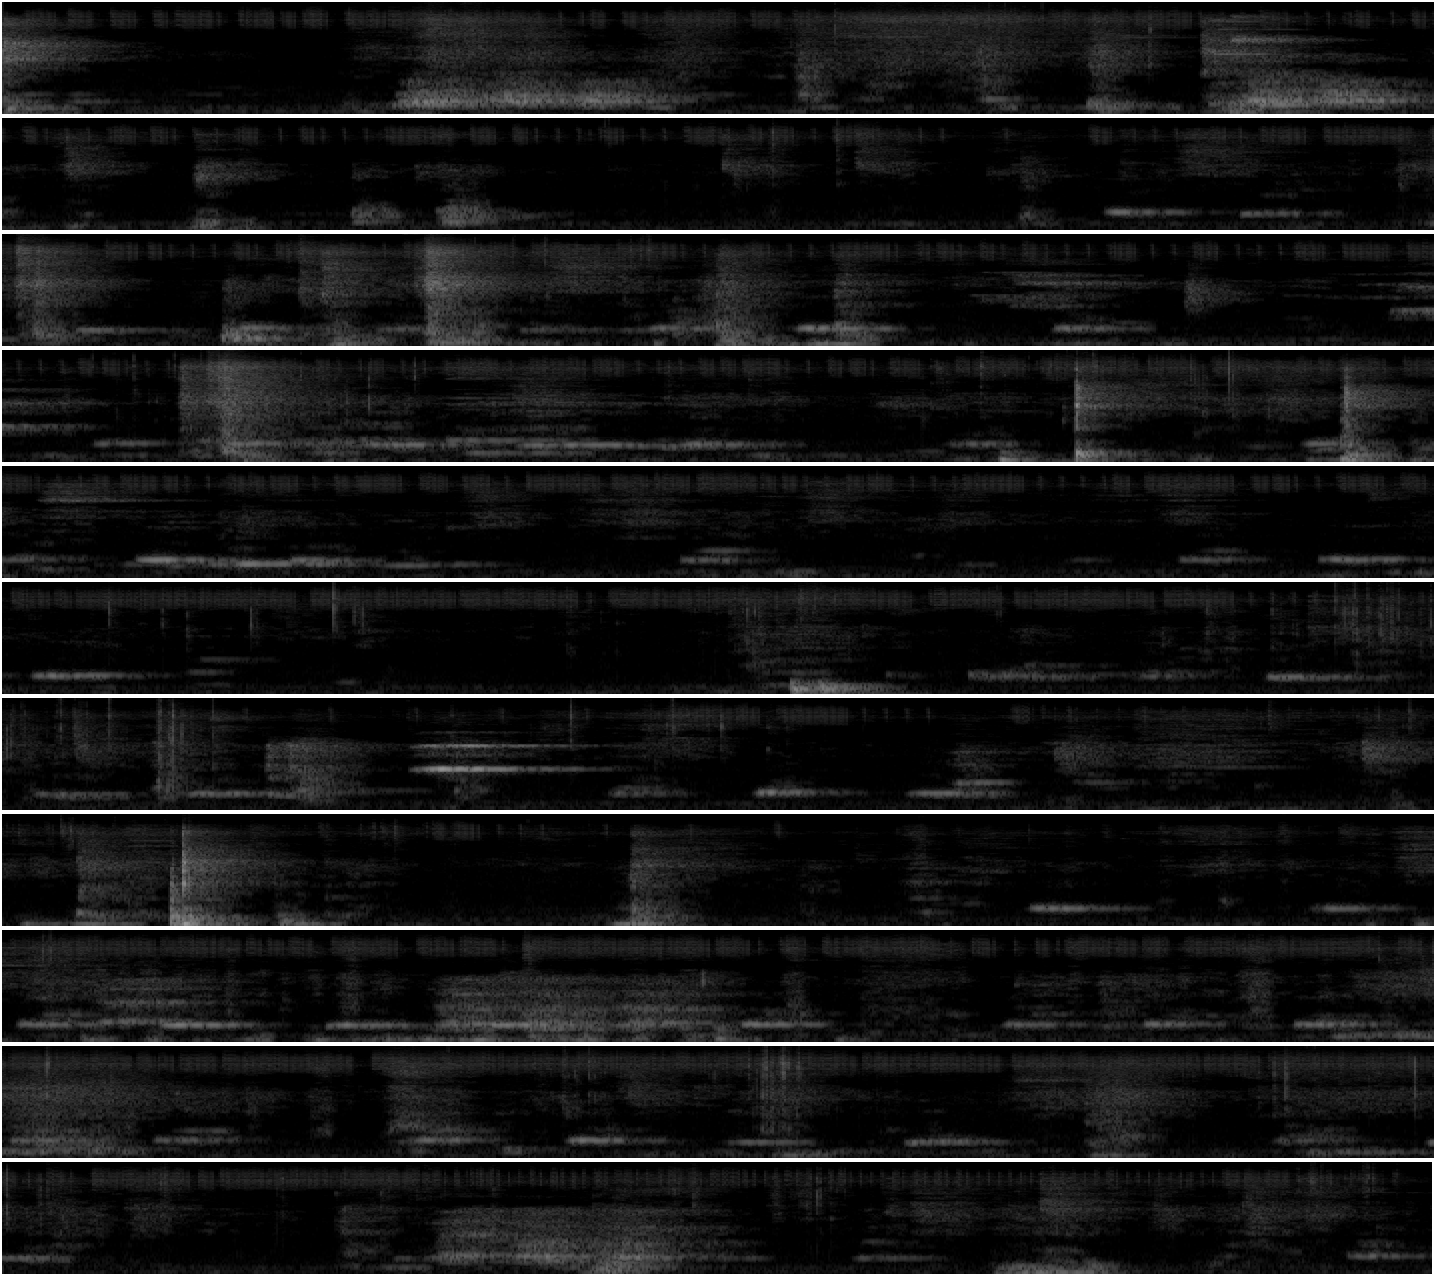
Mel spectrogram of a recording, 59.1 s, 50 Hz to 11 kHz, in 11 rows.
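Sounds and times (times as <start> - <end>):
dogs barking: 1.4 - 2.9, 4.3 - 7.3, 42.6 - 59.0.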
